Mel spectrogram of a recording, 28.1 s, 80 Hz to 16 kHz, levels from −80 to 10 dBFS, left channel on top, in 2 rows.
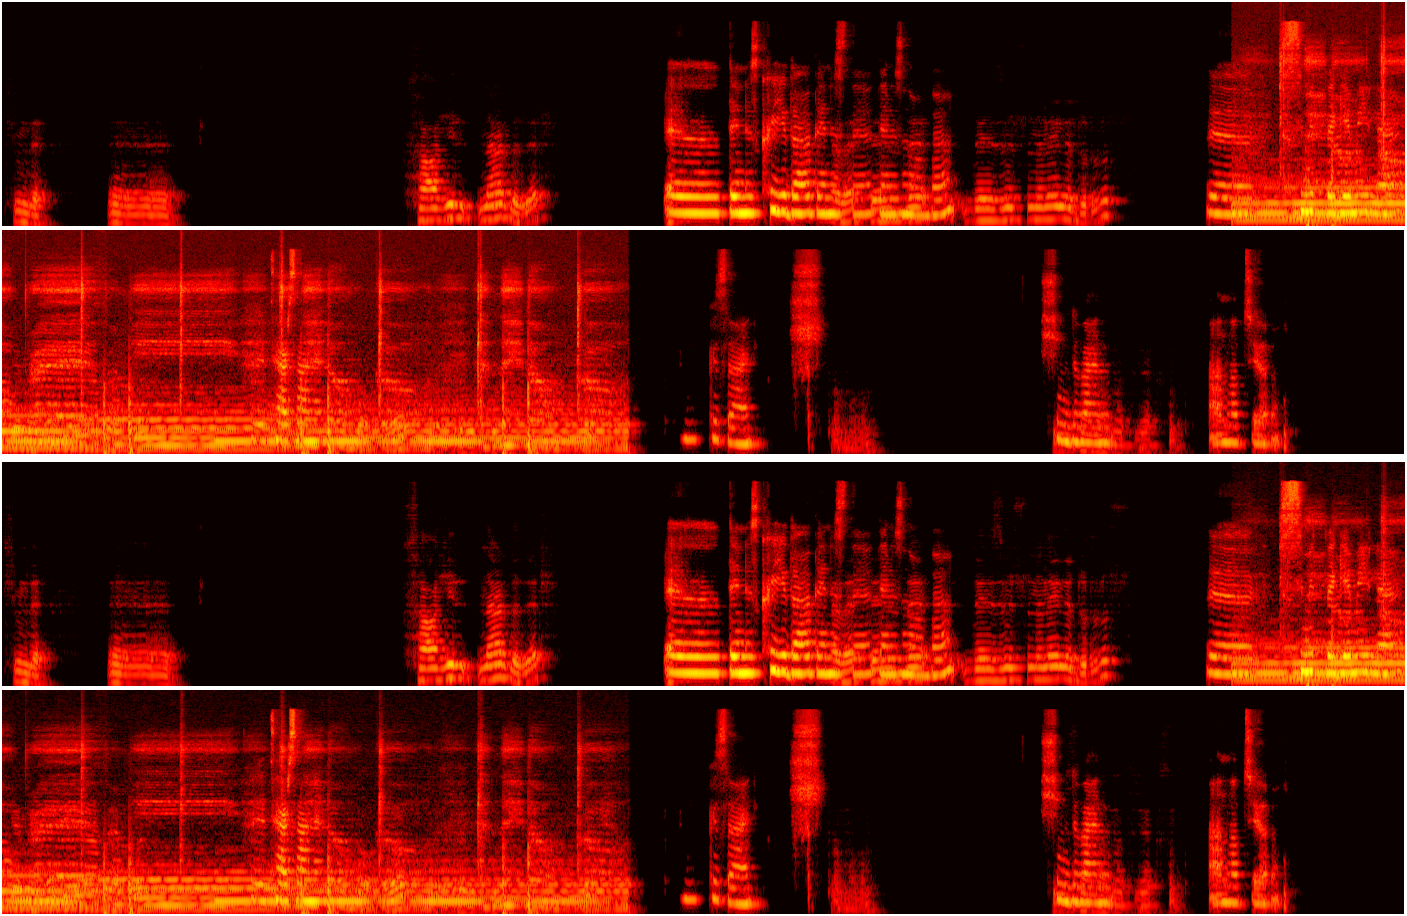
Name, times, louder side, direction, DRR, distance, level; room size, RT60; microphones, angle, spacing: voice 1, 0.0-0.4 1.0-1.7 4.0-5.5 8.3-11.2 14.1-15.6 17.6-19.1 19.8-20.2 22.3-22.8 24.5-25.8, right 1 dB, 85° right, 2.8 m, -34 dB
voice 2, 6.6-9.5 12.0-14.1 16.5-17.4 20.8-21.6 21.9-22.2 24.4-25.2 26.1-26.8, right 1 dB, 10° right, 0.8 m, -24 dB
Human voice, 12.3-20.3, left 1 dB, 30° left, 1.2 m, -26 dB
16.0 x 6.3 x 4.7 m
head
